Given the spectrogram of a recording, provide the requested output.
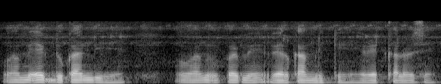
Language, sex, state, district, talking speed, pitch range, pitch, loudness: Hindi, male, Arunachal Pradesh, Papum Pare, 215 wpm, 95-100 Hz, 100 Hz, -19 LUFS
